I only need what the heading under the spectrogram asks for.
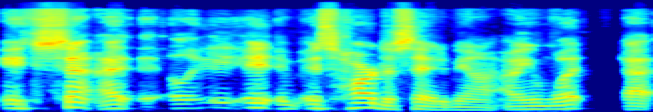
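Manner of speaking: stuttering. Asked for thoughts on a game's perks, the speaker answers, stuttering. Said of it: "the reason I am stuttering".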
